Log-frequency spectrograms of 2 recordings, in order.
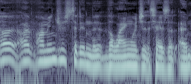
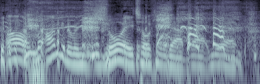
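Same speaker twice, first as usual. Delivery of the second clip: sarcastic mock delight, laughing; 4 semitones higher, 4 dB louder, slower than usual. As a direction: fake enthusiasm, tongue in cheek. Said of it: "that was sarcasm out of [name]'s voice".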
